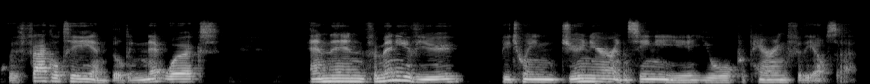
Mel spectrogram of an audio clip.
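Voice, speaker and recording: A man in his forties with an Australian accent, giving a measured, explanatory talk to students as an admissions advisor over a video call. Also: lowish voice, a little mellow. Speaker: law school admissions advisor. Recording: dull lo-fi video call audio.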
